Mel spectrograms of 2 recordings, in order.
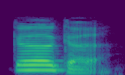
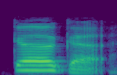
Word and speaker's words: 哥哥: Elder brother becomes 哥哥. It is pronounced using the high level tone. Can you try and say 哥哥?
